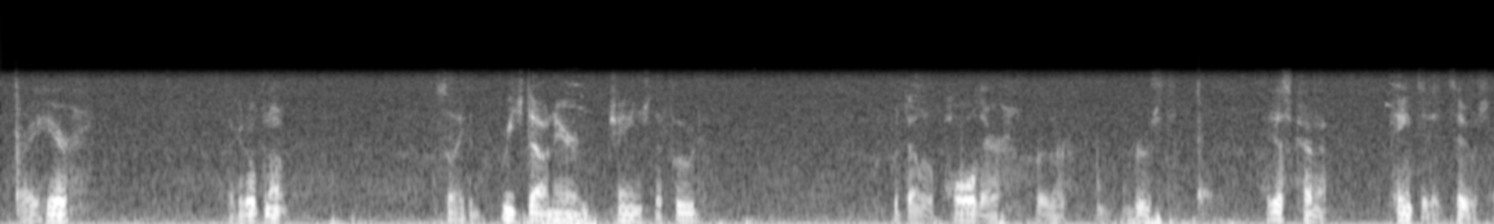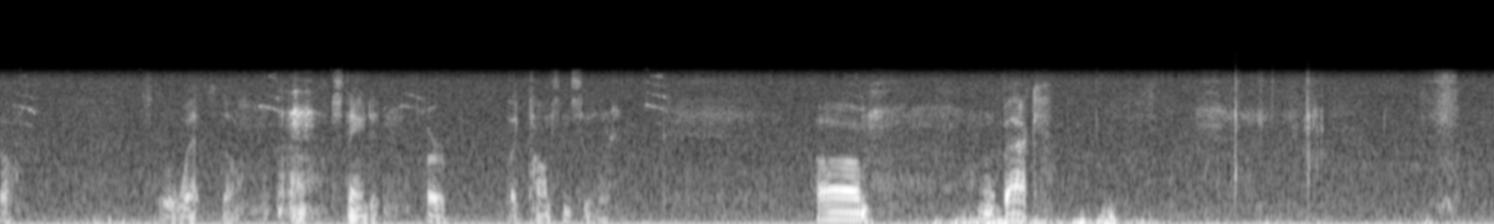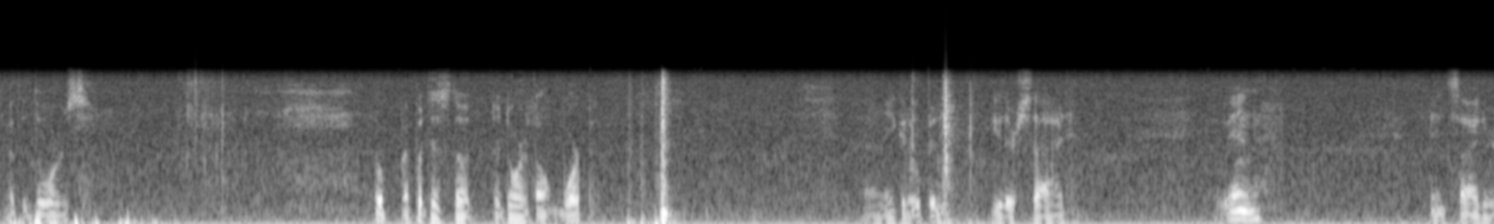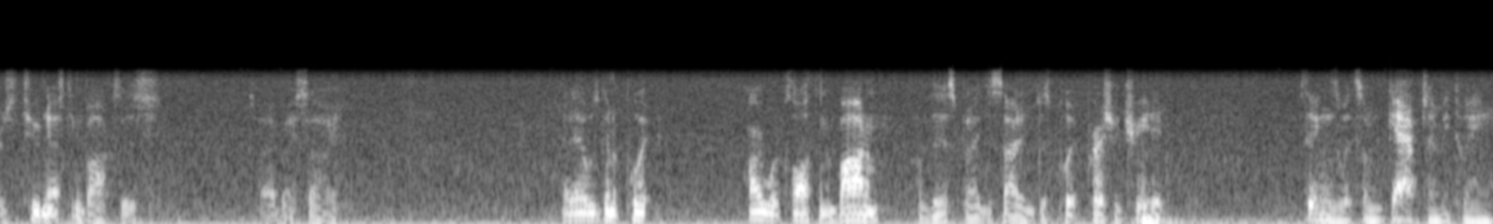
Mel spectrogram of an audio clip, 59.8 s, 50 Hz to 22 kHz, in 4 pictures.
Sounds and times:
Speech: 0.2s - 0.9s, 2.2s - 2.9s, 4.4s - 7.1s, 8.9s - 11.8s, 12.6s - 13.3s, 13.9s - 15.2s, 16.4s - 19.4s, 20.0s - 21.2s, 23.1s - 23.7s, 24.7s - 25.5s, 29.9s - 30.9s, 33.6s - 35.9s, 38.5s - 40.7s, 42.0s - 42.6s, 44.2s - 46.4s, 47.3s - 48.3s, 50.4s - 51.4s, 52.3s - 56.5s, 57.8s - 59.7s.

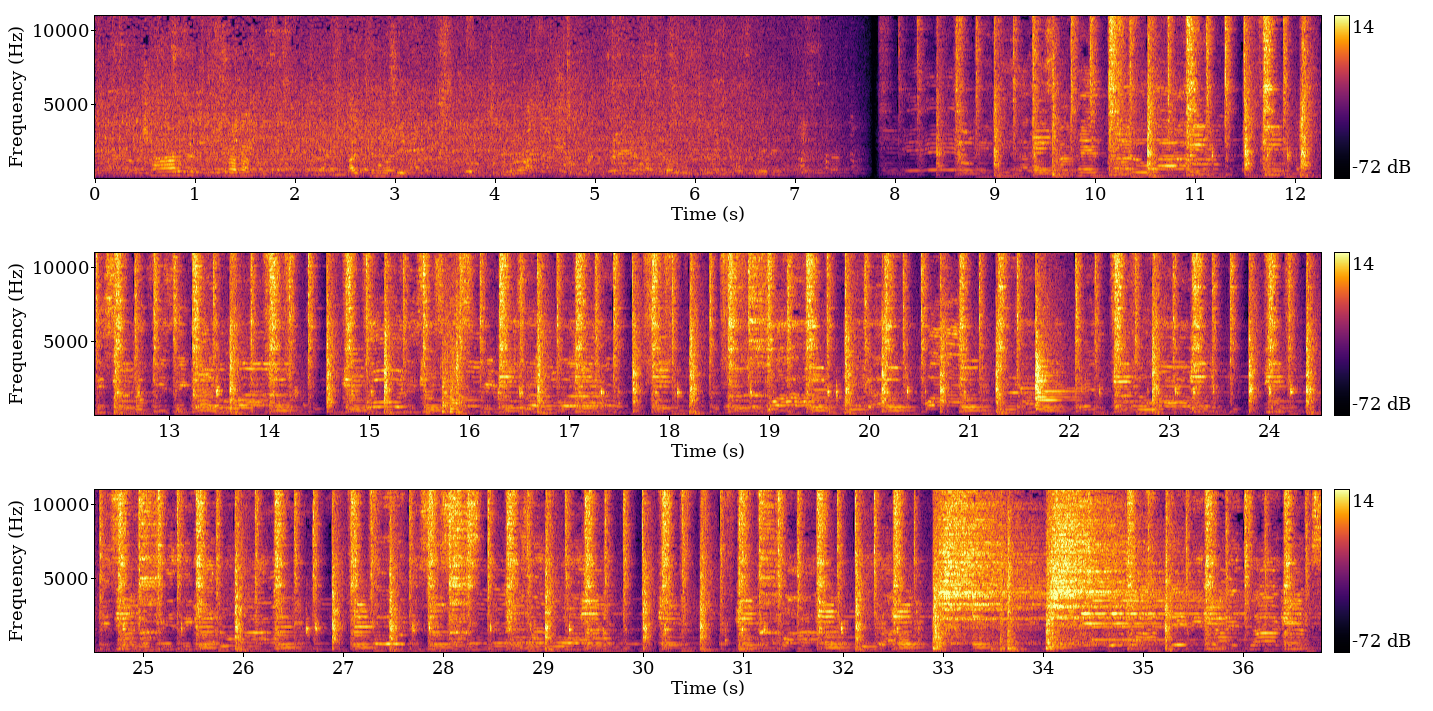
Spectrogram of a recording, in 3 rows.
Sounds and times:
Speech: 0.0s - 7.7s
Music: 7.8s - 36.7s.

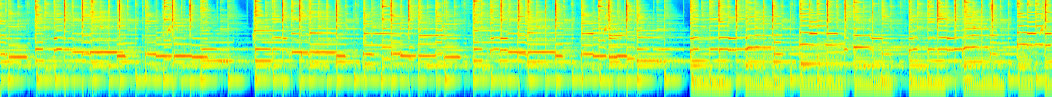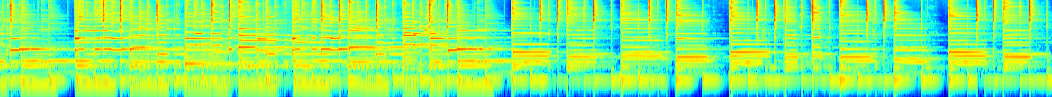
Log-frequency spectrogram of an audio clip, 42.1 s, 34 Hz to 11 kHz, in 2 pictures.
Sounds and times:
Acoustic guitar: 0.0s - 42.0s
Strum: 0.0s - 42.0s.

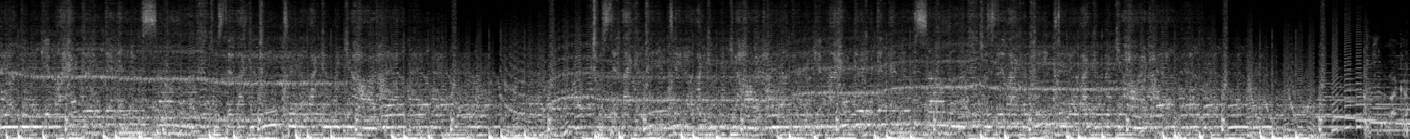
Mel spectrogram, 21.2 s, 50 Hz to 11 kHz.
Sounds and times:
Music: 0.0s - 21.1s.

